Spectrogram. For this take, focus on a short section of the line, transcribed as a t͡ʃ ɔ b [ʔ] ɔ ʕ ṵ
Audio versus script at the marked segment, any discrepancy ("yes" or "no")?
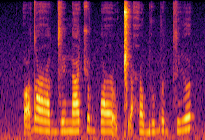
no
